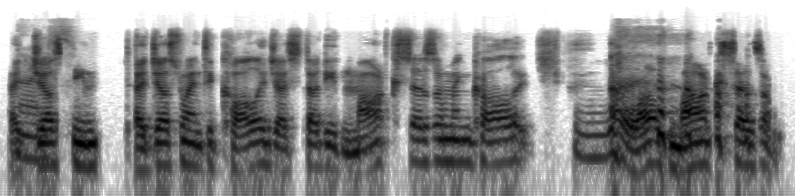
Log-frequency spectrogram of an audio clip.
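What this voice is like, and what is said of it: West Virginia accent. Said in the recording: “Isn't that a West Virginia accent? ... I'm from the mountains of West Virginia. That's right.”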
